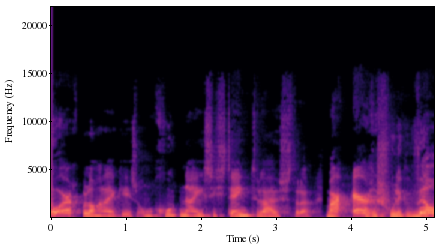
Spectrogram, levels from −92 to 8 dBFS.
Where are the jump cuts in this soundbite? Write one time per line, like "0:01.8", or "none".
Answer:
0:03.6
